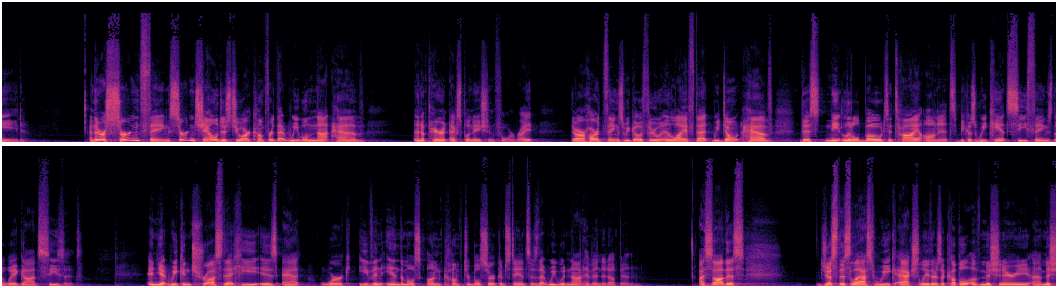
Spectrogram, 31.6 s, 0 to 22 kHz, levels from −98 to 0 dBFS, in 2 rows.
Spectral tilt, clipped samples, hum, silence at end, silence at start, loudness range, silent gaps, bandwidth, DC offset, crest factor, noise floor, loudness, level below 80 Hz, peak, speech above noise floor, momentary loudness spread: -5 dB/octave; under 0.1%; none; 0 s; 0 s; 6 LU; none; 19.5 kHz; under 0.1%; 22 dB; -75 dBFS; -29 LUFS; -72 dBFS; -8 dBFS; 46 dB; 11 LU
